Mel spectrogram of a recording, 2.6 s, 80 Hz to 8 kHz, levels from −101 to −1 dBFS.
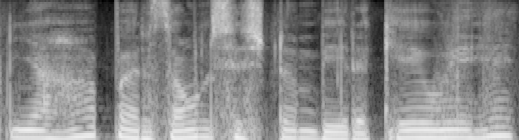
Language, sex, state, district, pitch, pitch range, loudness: Hindi, male, Jharkhand, Ranchi, 150 Hz, 145-160 Hz, -13 LUFS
